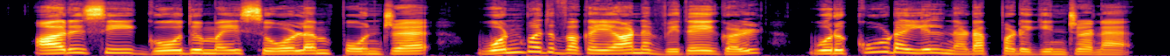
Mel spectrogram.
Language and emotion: Tamil, neutral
